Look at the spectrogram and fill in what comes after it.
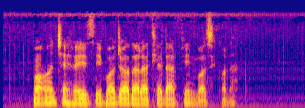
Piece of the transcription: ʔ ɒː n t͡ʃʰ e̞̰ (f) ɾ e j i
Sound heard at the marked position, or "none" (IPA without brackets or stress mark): h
